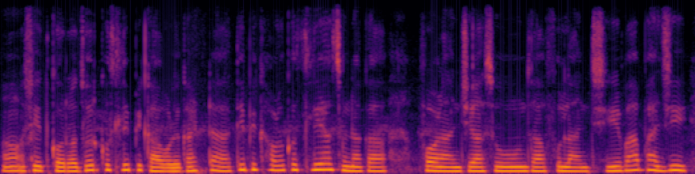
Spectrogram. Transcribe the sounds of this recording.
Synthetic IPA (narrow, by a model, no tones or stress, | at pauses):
ɕet̪kəɾɔd͡zɔɾkəslipikaʋɭɡʱaʈʈat̪ipikʰaʋɭkəsliasuːnaka | fɔɭãɲt͡ɕiasuːnd͡zafulãɲt͡ɕiʋabʱad͡ʑi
